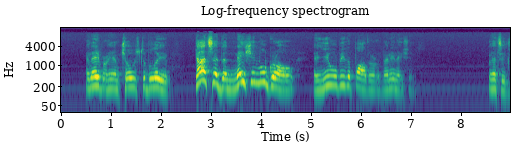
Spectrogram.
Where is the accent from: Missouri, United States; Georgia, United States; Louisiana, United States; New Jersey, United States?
Louisiana, United States; New Orleans; Like me, I'm from the Ninth Ward in New Orleans.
